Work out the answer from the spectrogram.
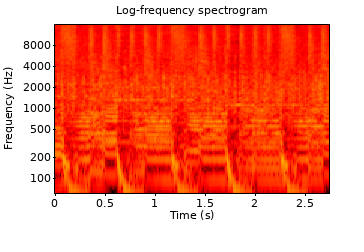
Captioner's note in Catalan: aplaudiments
